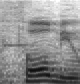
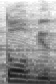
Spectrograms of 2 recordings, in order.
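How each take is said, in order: First: It begins with an English TH sound. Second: It begins with a plain T sound. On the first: "um negócio com T H do inglês" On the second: "mas a gente vai chamar de Thaumiel"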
